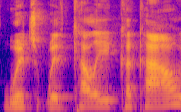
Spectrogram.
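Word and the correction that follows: Kaley Cuoco: Kaylee Cuoco.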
